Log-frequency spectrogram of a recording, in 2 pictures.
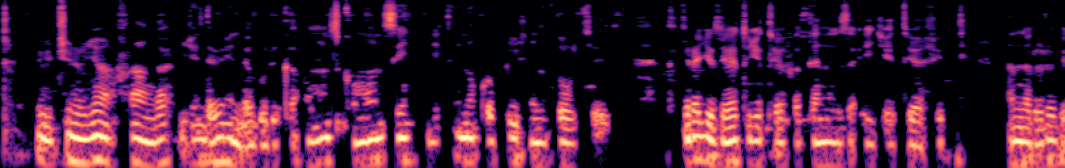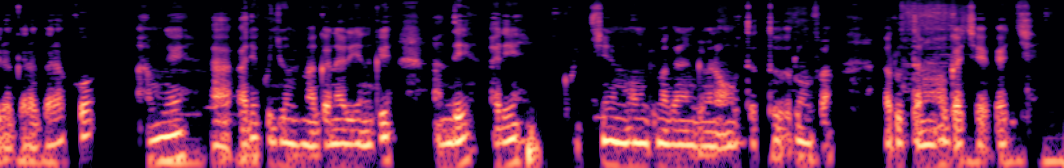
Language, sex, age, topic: Kinyarwanda, male, 18-24, finance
